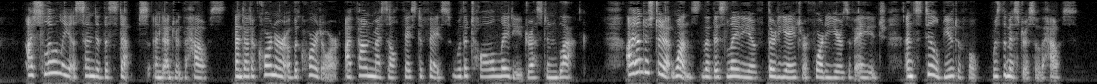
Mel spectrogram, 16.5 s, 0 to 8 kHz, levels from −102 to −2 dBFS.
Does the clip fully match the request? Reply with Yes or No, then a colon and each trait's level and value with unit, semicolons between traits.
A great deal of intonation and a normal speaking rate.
No: average, 3.4 semitones; average, 195 wpm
